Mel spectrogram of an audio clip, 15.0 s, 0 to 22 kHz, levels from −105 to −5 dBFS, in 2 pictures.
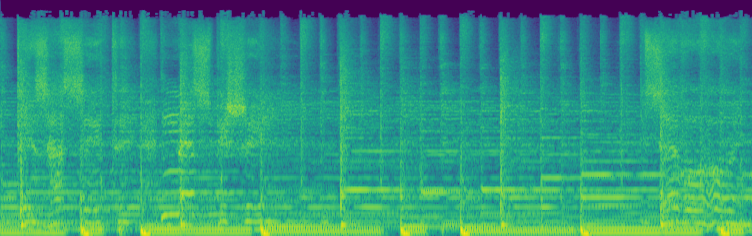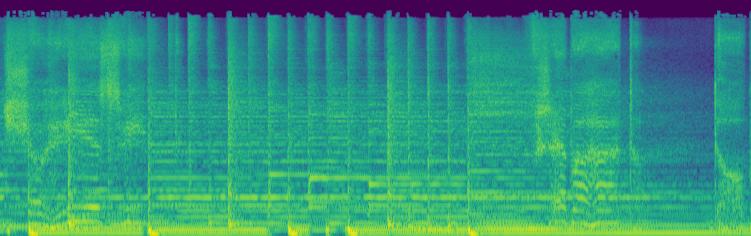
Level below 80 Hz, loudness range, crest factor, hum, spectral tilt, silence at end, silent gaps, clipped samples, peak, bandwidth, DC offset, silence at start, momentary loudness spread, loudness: -22 dBFS; 2 LU; 16 dB; none; -4 dB/octave; 0 s; none; under 0.1%; 0 dBFS; 18 kHz; under 0.1%; 0 s; 5 LU; -17 LUFS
